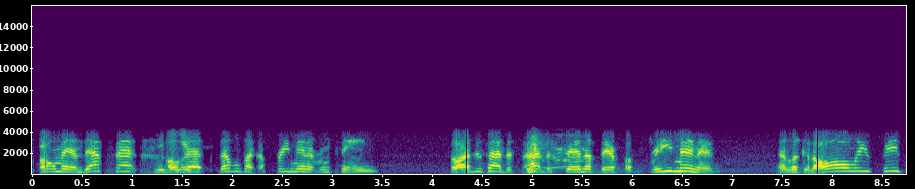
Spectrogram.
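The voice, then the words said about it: Southern American drawl. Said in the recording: “my Southern accent... my Southern drawl”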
